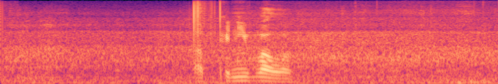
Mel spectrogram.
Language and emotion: Russian, neutral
